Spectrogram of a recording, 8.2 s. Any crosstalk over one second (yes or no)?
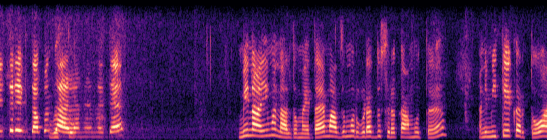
no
